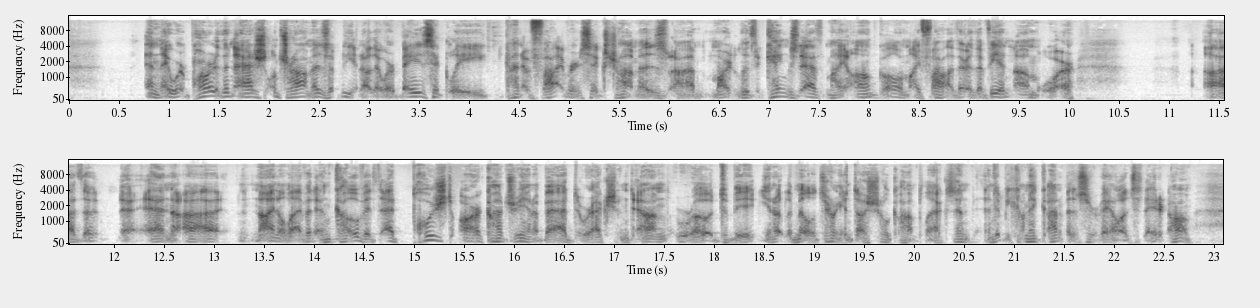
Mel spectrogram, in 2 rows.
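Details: Adult man, spasmodic dysphonia, described as the neurological disorder spasmodic dystonia, onset at 42 after a 1996 injury; nerve signals tighten vocal cords constantly, cords uninjured; Kyoto surgery about eight months earlier made voice more reliable; now trying alternative therapies.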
